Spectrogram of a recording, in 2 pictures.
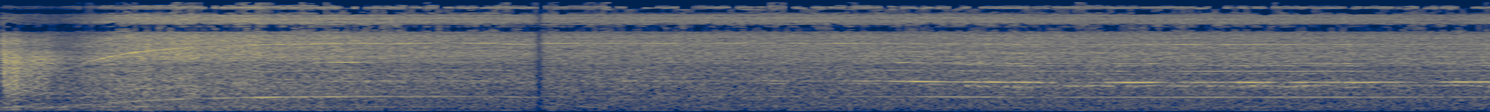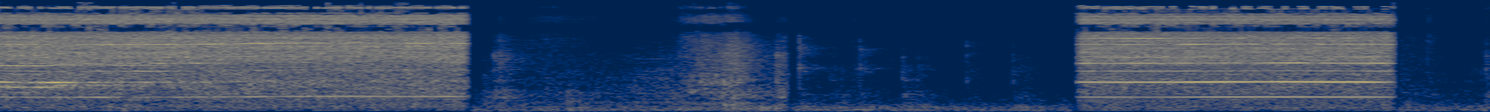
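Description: A power tool whines loudly while cutting a rebate into a kitchen worktop for a joining bolt, running steadily for about ten seconds, pausing, then starting again briefly; no talking.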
